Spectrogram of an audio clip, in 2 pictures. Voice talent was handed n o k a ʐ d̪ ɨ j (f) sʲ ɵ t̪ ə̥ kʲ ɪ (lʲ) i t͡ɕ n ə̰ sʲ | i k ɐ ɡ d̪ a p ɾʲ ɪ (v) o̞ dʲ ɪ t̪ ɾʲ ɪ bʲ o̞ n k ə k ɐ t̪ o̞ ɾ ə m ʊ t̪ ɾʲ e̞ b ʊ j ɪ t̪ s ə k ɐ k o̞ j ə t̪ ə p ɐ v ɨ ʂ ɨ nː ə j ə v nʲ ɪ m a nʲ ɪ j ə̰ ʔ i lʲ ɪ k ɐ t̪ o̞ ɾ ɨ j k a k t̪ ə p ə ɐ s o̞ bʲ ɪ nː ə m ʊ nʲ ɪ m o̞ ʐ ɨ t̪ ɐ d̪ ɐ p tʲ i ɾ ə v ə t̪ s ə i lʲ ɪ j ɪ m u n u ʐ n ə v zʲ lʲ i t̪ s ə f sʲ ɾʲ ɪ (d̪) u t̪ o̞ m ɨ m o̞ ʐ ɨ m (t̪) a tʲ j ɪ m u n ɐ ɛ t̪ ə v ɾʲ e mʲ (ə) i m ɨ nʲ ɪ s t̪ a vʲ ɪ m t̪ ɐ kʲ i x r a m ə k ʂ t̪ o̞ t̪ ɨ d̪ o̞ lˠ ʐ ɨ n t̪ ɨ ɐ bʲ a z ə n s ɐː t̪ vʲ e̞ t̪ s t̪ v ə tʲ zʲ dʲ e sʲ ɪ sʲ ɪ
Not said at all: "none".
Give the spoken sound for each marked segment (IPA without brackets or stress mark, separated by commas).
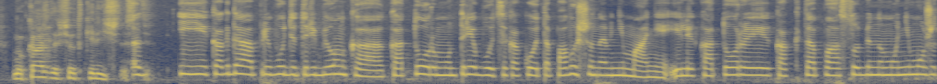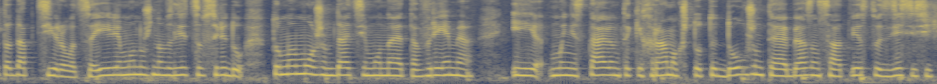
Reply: f, lʲ, v, d̪, d̪, ə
